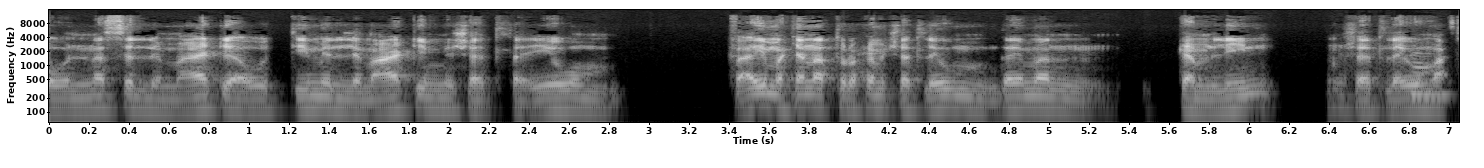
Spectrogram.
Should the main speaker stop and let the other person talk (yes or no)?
no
